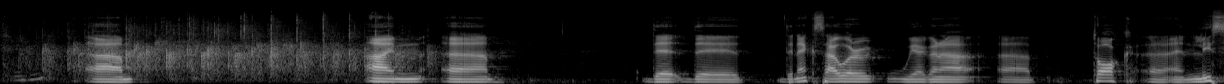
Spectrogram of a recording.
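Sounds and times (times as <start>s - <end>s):
crowd applause: 0.0s - 4.8s
speech: 0.9s - 1.5s, 3.7s - 5.1s, 6.5s - 12.2s.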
